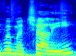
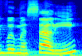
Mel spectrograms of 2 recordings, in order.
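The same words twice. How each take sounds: First: It uses the Italian-style pronunciation. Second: It uses the local Trinidadian pronunciation. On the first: This follows the word's Italian origin. The speaker calls it right. "he like to say vermicelli" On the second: This is how people in Trinidad say it. The speaker calls it wrong. "I like to say vermicelli"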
